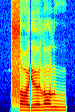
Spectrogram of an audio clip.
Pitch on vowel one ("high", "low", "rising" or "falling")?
low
